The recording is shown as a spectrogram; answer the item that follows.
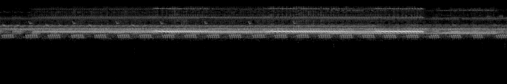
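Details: Bell crickets in a grassland in Japan produce a high ringing trill that grows louder in three swells, backed by a fast, evenly pulsing insect chorus.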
